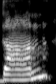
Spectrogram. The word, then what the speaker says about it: Dan: He he made fun of my Midwest accent, calling him Dan Swano. He's like, "That's not." And he goes, "Dan." And I'm like, "I'm sorry. Tell me how to say it." And he's like, "Don."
